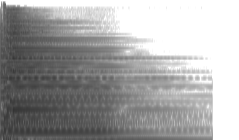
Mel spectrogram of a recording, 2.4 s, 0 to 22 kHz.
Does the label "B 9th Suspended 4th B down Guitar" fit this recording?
Yes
